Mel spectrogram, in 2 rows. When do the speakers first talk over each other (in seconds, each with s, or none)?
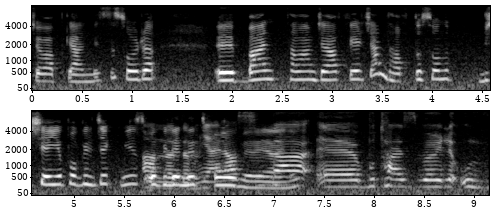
5.7 s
